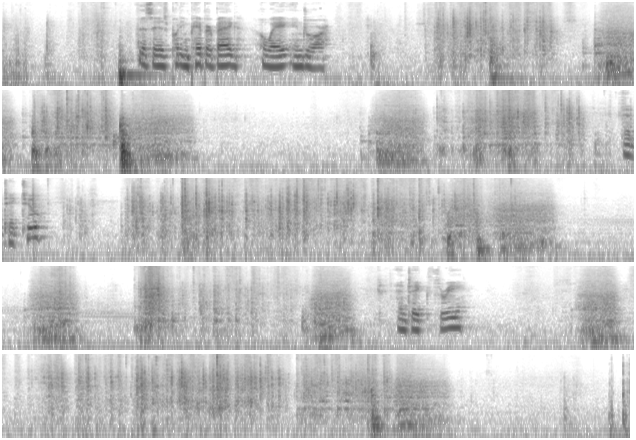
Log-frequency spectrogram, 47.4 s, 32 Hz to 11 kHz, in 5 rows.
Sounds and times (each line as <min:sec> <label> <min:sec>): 0:09.9 Putting paper bag in drawer 0:11.7
0:16.0 Putting paper bag in drawer 0:18.3
0:20.8 Putting paper bag in drawer 0:26.6
0:30.4 Putting paper bag in drawer 0:32.6
0:38.5 Putting paper bag in drawer 0:44.0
